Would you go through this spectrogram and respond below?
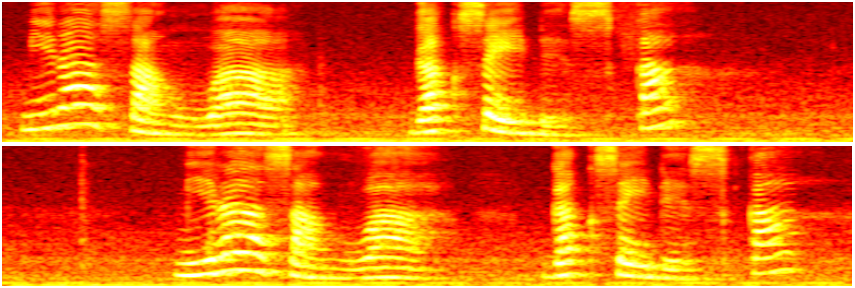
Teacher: kita tambahkan ka, partikel ka, sesudah kopula des dengan pengucapan yang intonasinya sedikit meninggi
